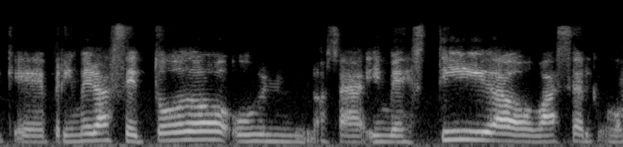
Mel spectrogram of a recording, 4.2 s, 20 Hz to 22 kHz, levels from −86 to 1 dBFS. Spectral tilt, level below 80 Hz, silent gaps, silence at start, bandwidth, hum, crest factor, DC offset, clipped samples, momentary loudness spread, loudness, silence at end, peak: -4 dB/octave; -56 dBFS; none; 0.05 s; 11.5 kHz; none; 16 dB; under 0.1%; under 0.1%; 11 LU; -28 LUFS; 0 s; -12 dBFS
